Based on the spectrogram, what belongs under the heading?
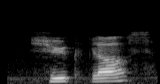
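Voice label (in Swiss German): "sugglas", Haut Rhin; vin; pipette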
